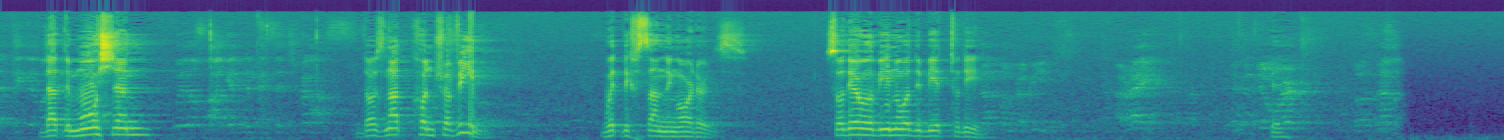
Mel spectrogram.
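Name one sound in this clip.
A middle-aged man speaks slowly into a microphone, with pauses.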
